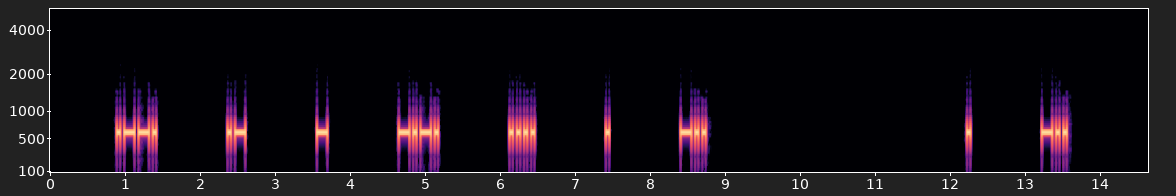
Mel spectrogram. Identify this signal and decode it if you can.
Morse code, heard as a keyed tone, about 25 wpm, spaced as for 8 wpm, 600 Hz. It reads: PATCHED ED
